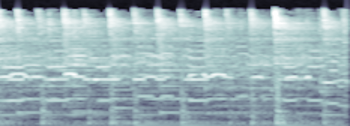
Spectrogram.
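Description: Traditional Hutsul-style folk band playing a Hutsulka dance: fiddle and a small wooden flute carry a lively, ornamented melody over a hammered dulcimer (tsymbaly), with a bass drum and its mounted cymbal keeping a steady beat.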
